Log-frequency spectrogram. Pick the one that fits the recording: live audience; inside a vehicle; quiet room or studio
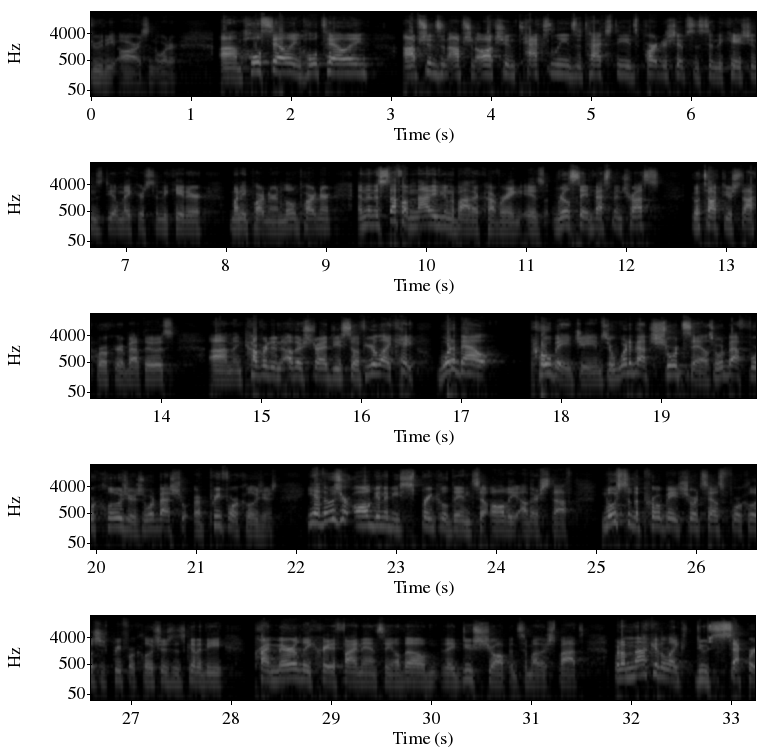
live audience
